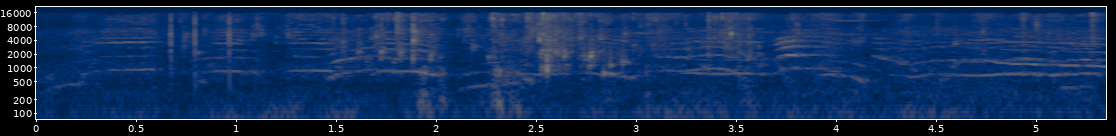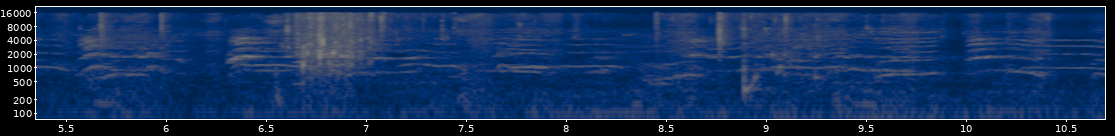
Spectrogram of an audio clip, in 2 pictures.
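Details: During a swimming lesson a Beagle puppy keeps up high, wavering whines and yelps, broken by sharp splashes and sloshing water as it paddles.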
